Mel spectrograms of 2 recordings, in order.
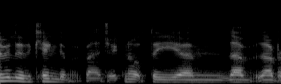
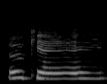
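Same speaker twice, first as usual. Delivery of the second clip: sing-song high okay, lightly voiced; happy okay; 10 semitones higher than usual. Imitating the mother answering cheerfully, high and bright. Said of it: "like, happily".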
